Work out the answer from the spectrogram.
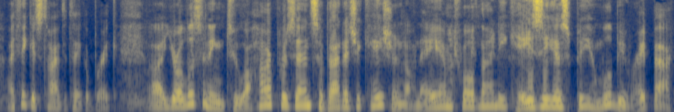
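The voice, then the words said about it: New York accent. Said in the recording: “My accent, my New York accent, goes so far.”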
